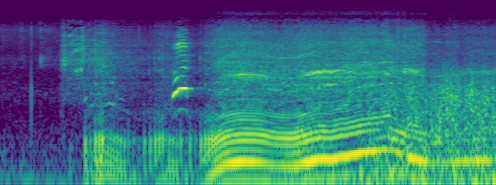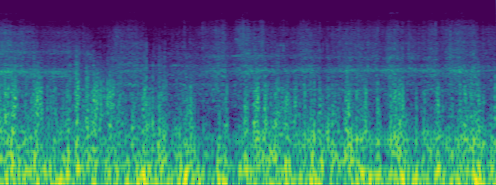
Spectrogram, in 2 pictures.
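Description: A motorcycle-like engine picks up and runs for a few seconds, its pitch rising and falling. After that, wind buffets the microphone as it moves along with the runners.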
